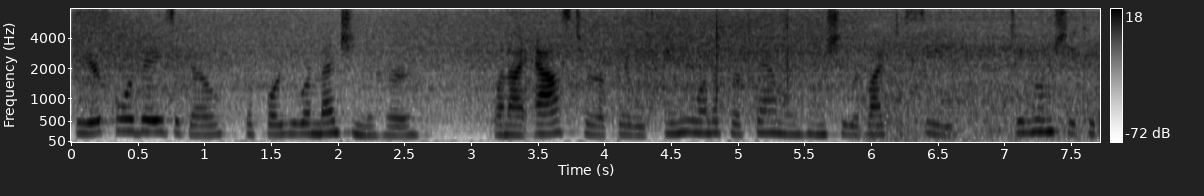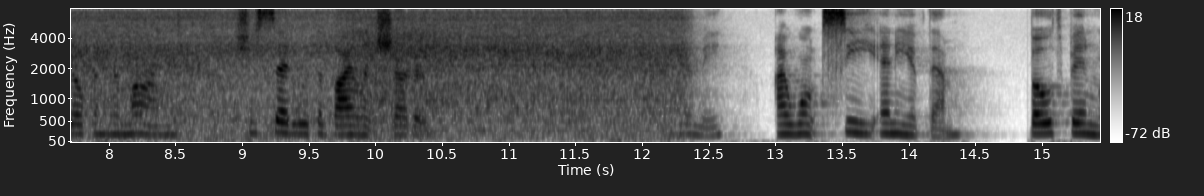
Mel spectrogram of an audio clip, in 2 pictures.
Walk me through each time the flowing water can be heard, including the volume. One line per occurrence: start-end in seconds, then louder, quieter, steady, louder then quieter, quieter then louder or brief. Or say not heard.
0.0-12.4 louder.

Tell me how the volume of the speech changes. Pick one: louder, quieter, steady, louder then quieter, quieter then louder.
steady.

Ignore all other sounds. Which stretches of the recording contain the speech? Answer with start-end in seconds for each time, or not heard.
0.0-10.4, 12.1-15.4.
